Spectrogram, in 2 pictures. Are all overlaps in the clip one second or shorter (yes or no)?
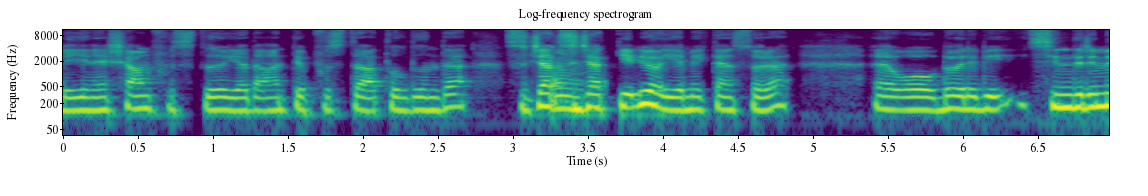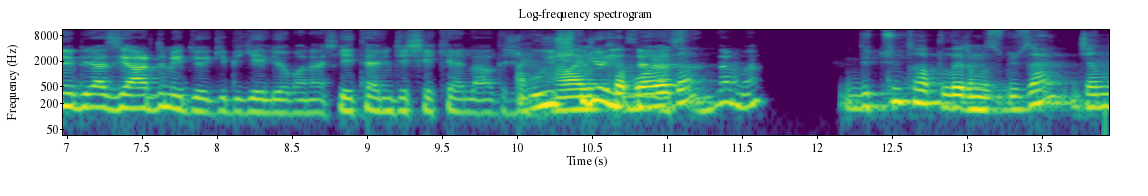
no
